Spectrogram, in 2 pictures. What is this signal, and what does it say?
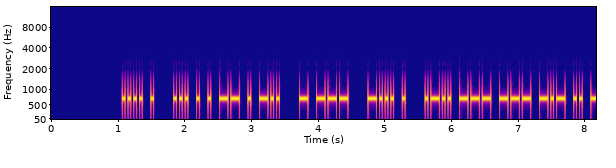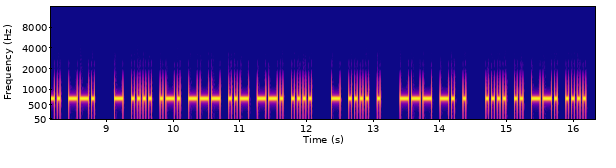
Morse code, heard as a keyed tone, about 28 wpm, 700 Hz. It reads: HE SEEMED TO BE LOOKING THROUGH THE ONE HIGH
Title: A Sound Of Thunder 28wpm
